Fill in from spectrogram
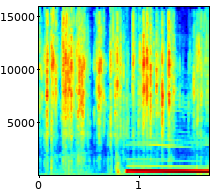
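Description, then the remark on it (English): A mother's keys jingle and rattle in quick, bright bursts for under a second for a baby, then a steady, high-pitched tone takes over and holds loudly until the end. “Keys. You love mom's keys.”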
